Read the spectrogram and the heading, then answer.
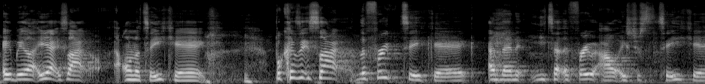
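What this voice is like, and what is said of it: Burnley accent, extended vowels. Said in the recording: “I extend my vowels a bit more. I love my accent... I love a Burnley accent.”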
